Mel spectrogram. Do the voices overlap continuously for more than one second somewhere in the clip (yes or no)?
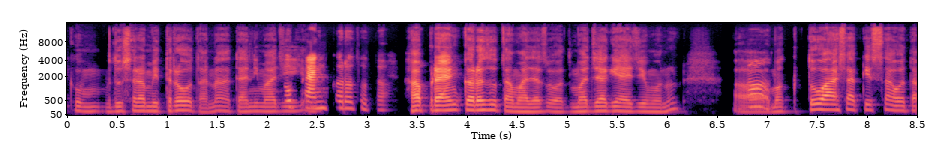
no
